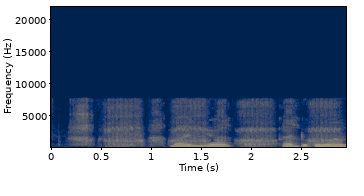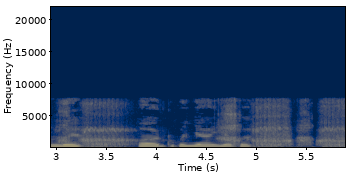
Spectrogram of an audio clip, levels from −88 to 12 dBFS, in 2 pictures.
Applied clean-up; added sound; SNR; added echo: none; Breathing; 12 dB; none.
